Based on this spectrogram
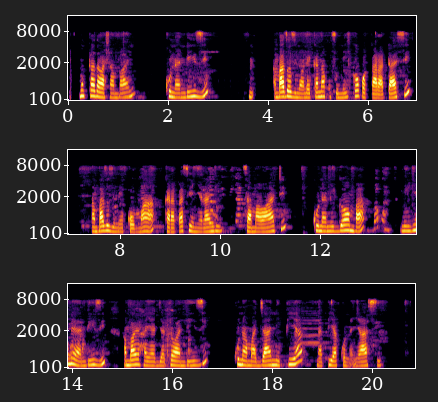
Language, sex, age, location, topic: Swahili, female, 18-24, Kisii, agriculture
